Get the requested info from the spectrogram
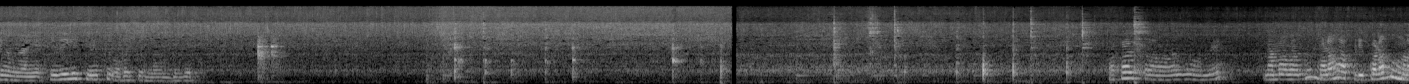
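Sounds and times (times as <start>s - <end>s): onions sizzling in hot oil: 0.0s - 14.0s
spatula scraping and tapping pot: 8.3s - 11.5s.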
